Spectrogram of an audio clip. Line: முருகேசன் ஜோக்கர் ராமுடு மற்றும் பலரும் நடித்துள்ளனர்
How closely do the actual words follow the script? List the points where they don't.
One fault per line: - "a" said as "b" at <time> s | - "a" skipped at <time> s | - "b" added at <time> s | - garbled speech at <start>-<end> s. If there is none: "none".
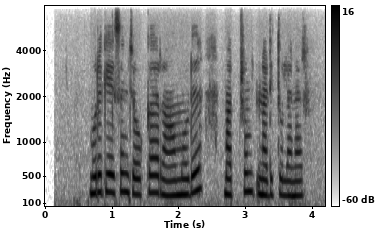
- "பலரும்" skipped at 3.1 s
